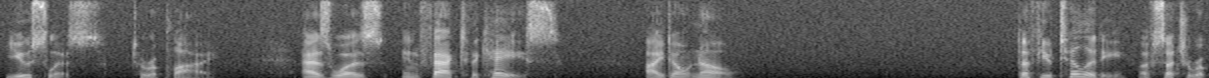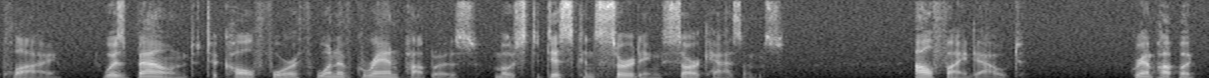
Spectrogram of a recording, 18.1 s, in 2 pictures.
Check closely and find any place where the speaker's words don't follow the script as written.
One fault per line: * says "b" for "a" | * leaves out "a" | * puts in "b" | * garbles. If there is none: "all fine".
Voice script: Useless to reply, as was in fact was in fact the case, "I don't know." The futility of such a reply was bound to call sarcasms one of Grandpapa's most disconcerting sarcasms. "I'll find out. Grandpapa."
* leaves out "was in fact"
* says "forth" for "sarcasms"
